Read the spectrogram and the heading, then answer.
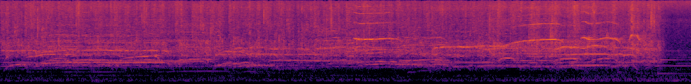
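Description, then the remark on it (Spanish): A crowd applauds steadily for about ten seconds, a dense wash of clapping with a few scattered whoops and cheers, holding an even level before cutting off abruptly at the end. “aplauso, aplauso.”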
